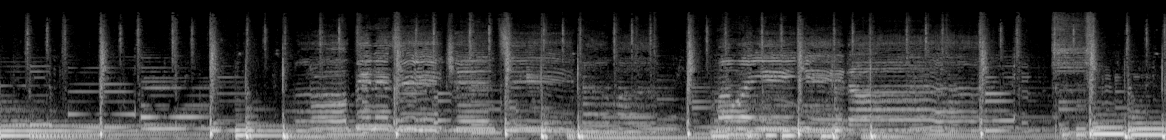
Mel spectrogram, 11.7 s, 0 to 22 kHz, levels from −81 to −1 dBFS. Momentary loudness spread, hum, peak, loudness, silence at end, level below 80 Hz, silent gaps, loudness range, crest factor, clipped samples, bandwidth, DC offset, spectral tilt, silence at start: 10 LU; none; -4 dBFS; -23 LUFS; 0 s; -38 dBFS; none; 2 LU; 18 dB; under 0.1%; 15.5 kHz; under 0.1%; -6 dB/octave; 0 s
